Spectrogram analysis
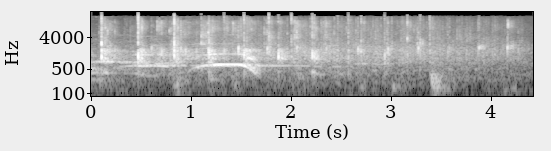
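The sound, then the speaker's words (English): An audience at the She Trucking Expo applauds a speaker taking the stage for a talk on the future of trucking, with dense, steady clapping that carries on throughout. “The future of trucking by Alan Wingfield. Y'all give it up for him.”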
